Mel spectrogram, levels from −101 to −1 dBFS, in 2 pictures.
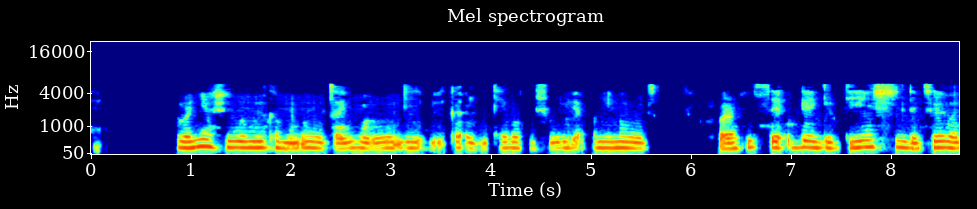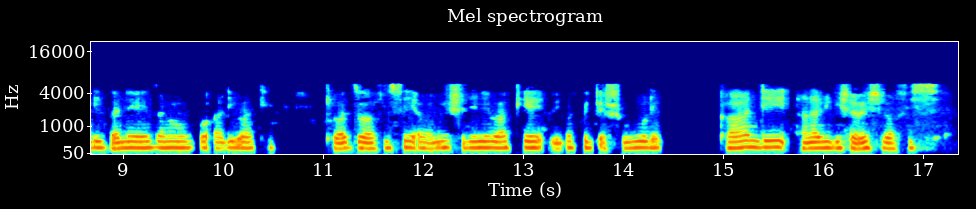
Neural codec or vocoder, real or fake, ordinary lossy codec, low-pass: codec, 16 kHz, 6 kbps, DAC; fake; MP3, 32 kbps; 5.4 kHz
